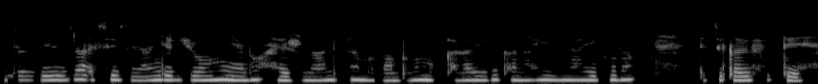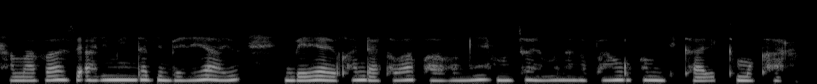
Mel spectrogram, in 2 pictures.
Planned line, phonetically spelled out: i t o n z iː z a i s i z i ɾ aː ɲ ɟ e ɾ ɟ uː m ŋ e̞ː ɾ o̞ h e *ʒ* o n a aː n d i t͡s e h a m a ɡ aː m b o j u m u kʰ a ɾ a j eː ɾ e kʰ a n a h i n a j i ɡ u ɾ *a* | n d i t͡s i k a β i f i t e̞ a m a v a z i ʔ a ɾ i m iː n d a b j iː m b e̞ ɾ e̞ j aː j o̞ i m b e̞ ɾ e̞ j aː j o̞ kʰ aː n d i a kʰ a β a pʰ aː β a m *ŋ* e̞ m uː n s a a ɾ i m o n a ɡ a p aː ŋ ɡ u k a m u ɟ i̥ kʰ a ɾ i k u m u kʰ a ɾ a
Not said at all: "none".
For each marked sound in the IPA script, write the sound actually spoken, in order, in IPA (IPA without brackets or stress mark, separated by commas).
ʒ, a, ɲ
